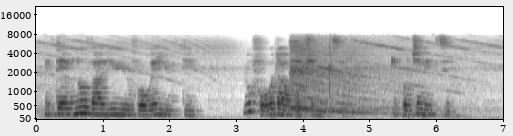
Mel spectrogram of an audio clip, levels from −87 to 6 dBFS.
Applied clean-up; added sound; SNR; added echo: none; Domestic sounds, home sounds; 8 dB; reverberation time 0.3 s.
